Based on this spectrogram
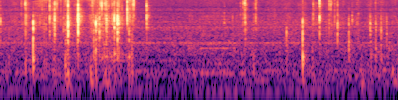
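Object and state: Plastic-wrapped nougat bar.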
